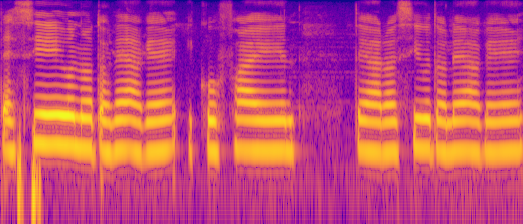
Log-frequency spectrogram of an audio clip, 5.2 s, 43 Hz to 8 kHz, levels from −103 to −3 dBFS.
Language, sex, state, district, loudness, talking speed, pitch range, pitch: Chakma, female, Tripura, Dhalai, -14 LUFS, 125 wpm, 235-250 Hz, 240 Hz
